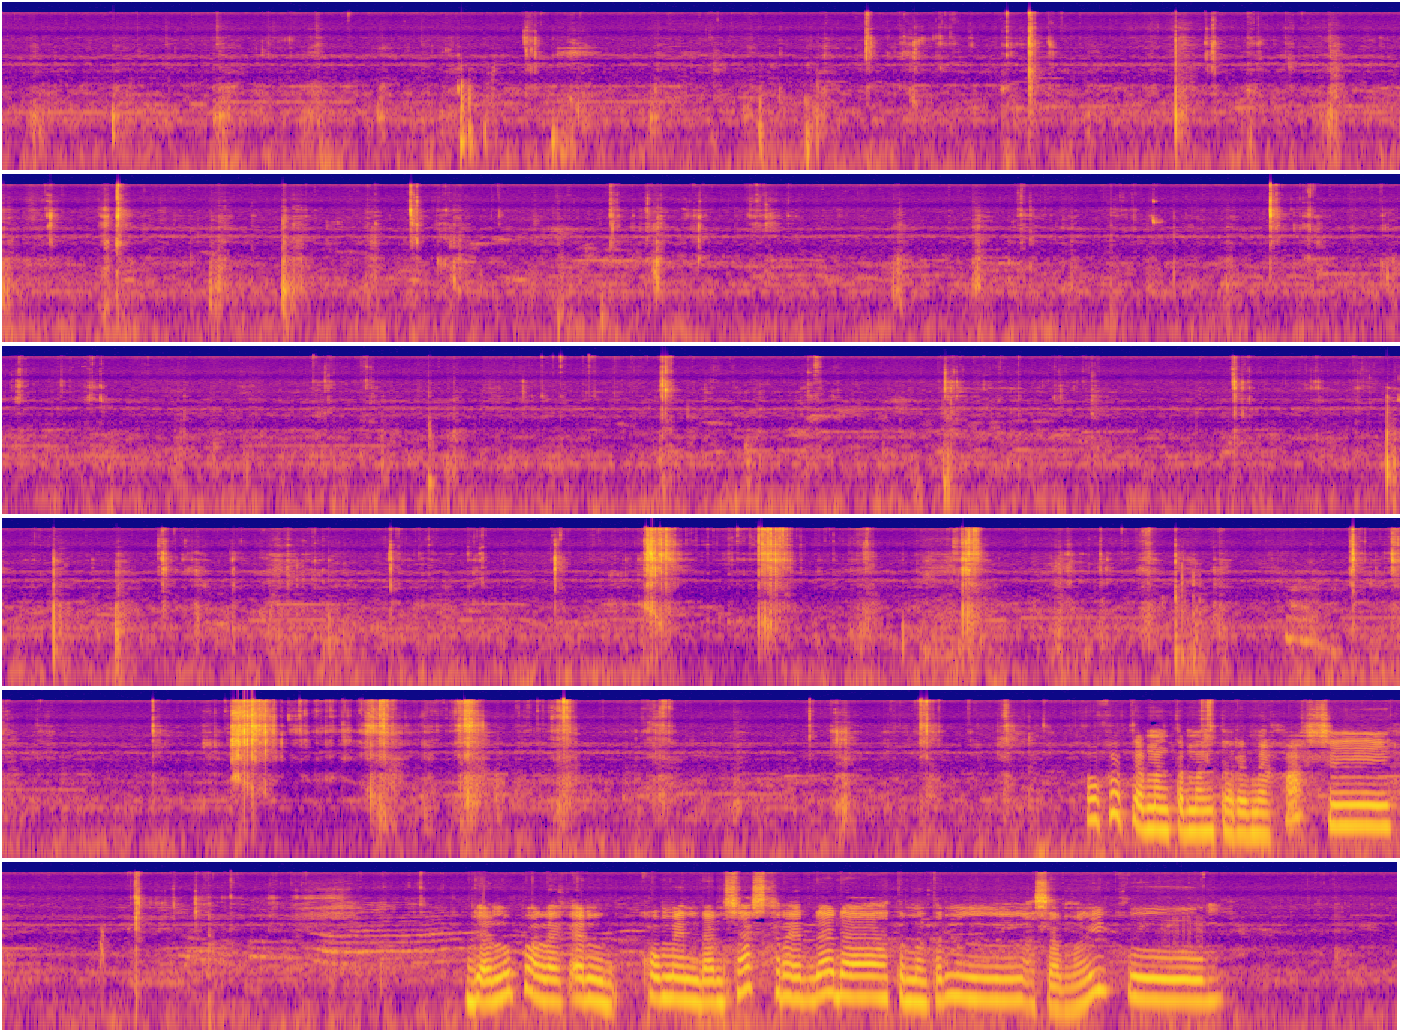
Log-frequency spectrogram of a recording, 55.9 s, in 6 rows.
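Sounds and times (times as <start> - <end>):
person chewing food: 0.0 - 24.2, 26.6 - 37.6, 38.2 - 44.4, 47.2 - 48.5
crisp crunches: 38.3 - 44.2.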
